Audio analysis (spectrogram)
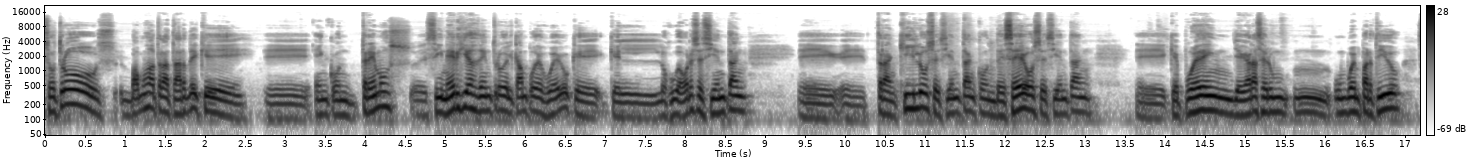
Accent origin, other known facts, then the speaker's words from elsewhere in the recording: Colombia; de la alegría que nosotros somos como colombianos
